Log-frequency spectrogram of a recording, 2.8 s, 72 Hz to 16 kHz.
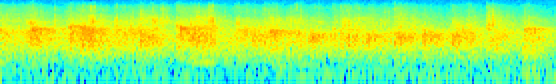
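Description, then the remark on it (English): Steady audience applause for a man who has been a dad for 60 years fills the space, a dense wash of many hands clapping at an even, fairly loud level throughout, with no voices standing out above it. “Let's give him a round of applause for being a dad.”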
